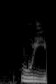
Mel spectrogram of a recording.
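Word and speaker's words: Woori: uh shinhan bank and worry Bank um and in English we spell it you know w-o-o-r-i worry bank but in Korea it's actually uh Udi Bank like which means we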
